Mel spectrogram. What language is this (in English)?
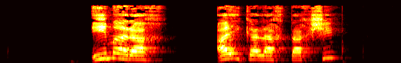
Santa Ana de Tusi Pasco Quechua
